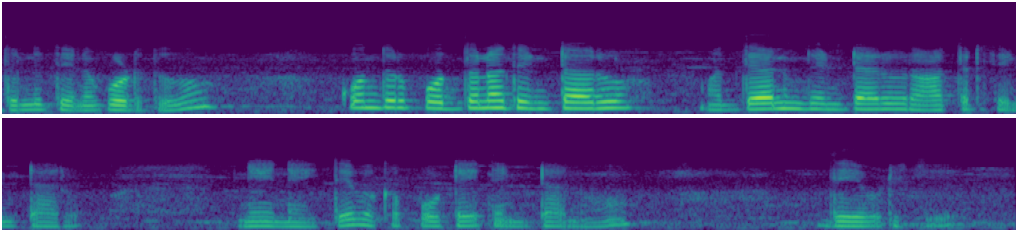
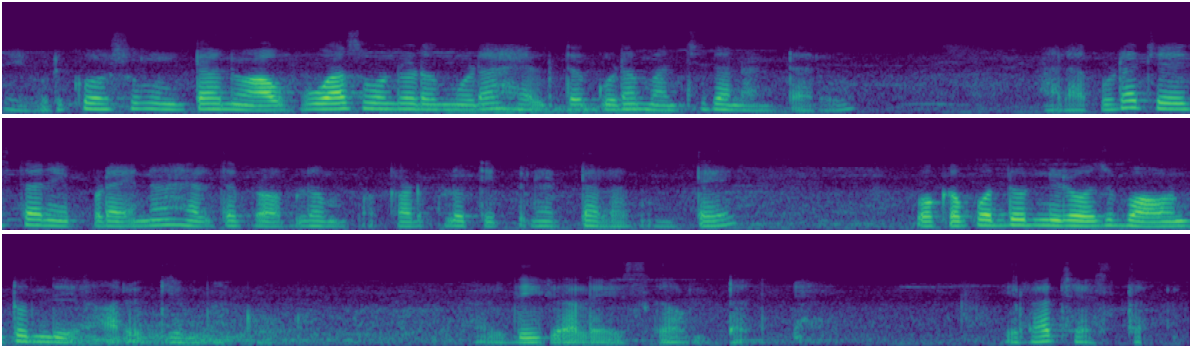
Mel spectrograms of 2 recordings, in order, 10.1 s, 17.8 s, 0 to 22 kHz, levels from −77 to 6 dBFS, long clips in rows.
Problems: constant background noise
